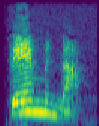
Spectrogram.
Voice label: gujarati them; તેમના; [teemeneā]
